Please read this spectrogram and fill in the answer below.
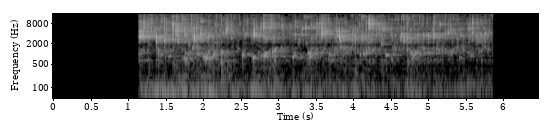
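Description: A stream of liquid splattering onto sandy dirt, starting suddenly about a second in and cutting off just before the end.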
